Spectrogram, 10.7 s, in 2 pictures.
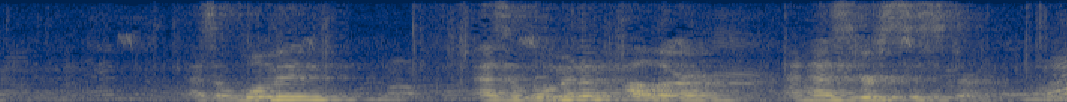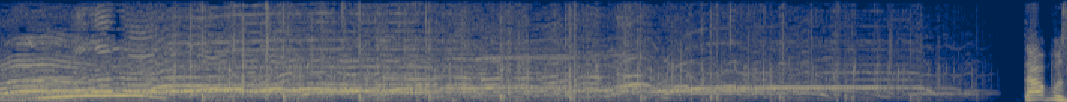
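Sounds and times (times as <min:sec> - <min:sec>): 
speech: 0:01.0 - 0:06.2, 0:10.5 - 0:10.6
large crowd cheering: 0:05.1 - 0:10.4.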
